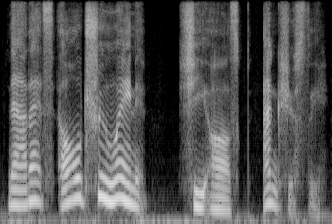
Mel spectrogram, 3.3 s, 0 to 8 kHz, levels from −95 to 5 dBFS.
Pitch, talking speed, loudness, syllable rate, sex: 150 Hz, 165 wpm, -16 LUFS, 4.4 syllables/s, male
